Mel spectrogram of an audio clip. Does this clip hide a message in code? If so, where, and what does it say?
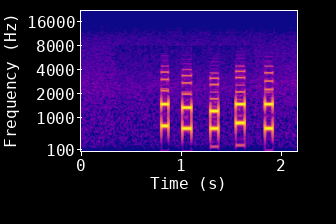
Yes: DTMF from 0.8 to 1.9 s, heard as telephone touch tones, dialled by hand, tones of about 90 ms. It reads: 62193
